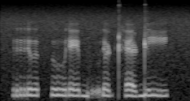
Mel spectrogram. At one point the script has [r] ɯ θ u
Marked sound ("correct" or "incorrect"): correct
